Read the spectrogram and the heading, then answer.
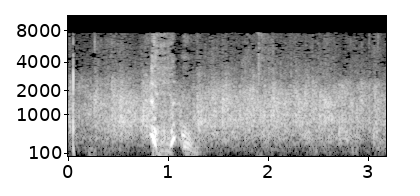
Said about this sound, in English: Wow, amazing. Give her a clap. Whee!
